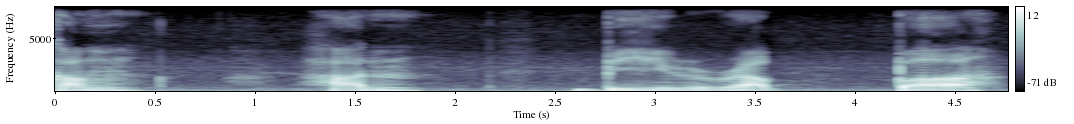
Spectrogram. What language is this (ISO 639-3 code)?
mni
